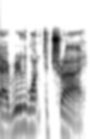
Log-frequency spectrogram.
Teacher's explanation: okay my voice goes down try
